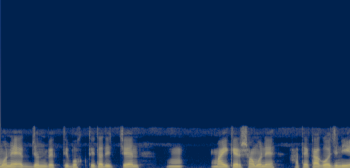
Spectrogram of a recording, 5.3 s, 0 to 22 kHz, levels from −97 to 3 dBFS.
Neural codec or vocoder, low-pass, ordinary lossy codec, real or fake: none; 5.4 kHz; none; real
